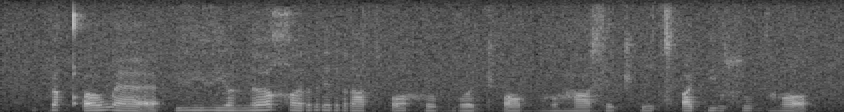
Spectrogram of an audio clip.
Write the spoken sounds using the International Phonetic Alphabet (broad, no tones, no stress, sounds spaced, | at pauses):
pʲ ʊ qʼ u w æ | vʲ u vʲ ɒ n ɜ χ ʌ r ɪ r ɑ t͡sʼ ɔ h ʊ ɡʷ ɜ t͡ʃʼ ɒ bʱ ɔ ɦ ɑ s ɪ t͡ʃʼ i t͡sʼ ɑ pʲ u sʷ ɜ ɡʱ ɒ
